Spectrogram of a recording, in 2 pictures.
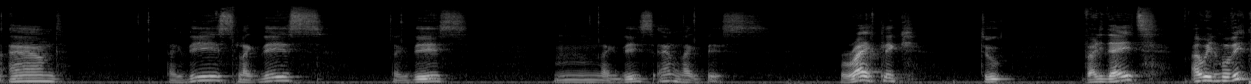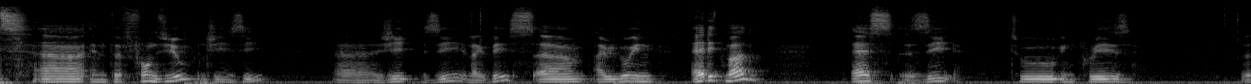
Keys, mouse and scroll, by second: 1.3 click, 2.1 click, 3.9 click, 5.9 click, 6.8 click, 8.6 right click, 11.8 middle click, 12.4 1, 13.1-13.5 scroll up 5, 14.3 typing, 17.2 click, 18.6 Tab, 20.8-21.6 typing, 24.7 click.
